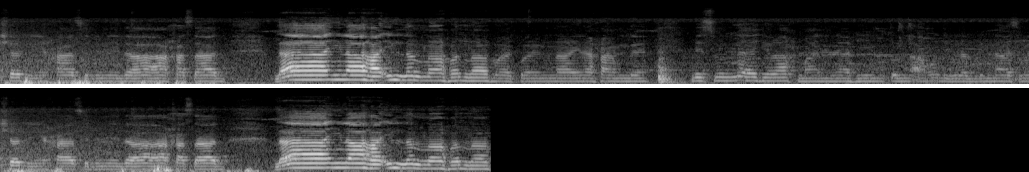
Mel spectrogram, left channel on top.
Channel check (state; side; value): drops out; right; at 5.0 s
